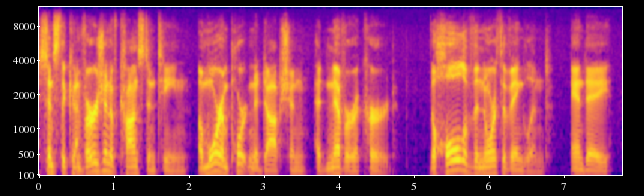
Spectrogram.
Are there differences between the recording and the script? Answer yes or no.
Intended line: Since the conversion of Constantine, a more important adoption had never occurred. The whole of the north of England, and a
no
